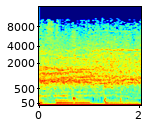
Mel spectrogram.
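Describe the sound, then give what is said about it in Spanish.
A studio audience applauds and cheers for a listener, a steady wash of clapping with some voices mixed in underneath. “Aplausos para la auditora.”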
